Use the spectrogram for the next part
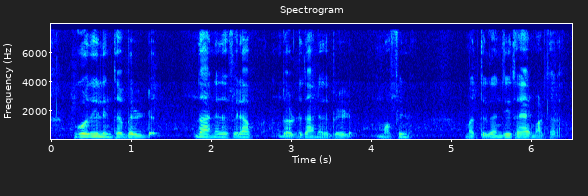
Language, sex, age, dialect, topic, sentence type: Kannada, male, 56-60, Northeastern, agriculture, statement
